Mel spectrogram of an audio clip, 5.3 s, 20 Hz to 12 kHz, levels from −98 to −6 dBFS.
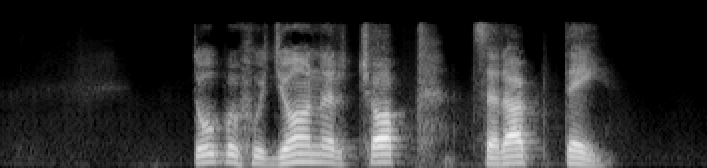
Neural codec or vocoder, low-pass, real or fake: codec, 16 kHz, 0.5 kbps, X-Codec, WavLM features, trained on Multilingual LibriSpeech; 7.2 kHz; fake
